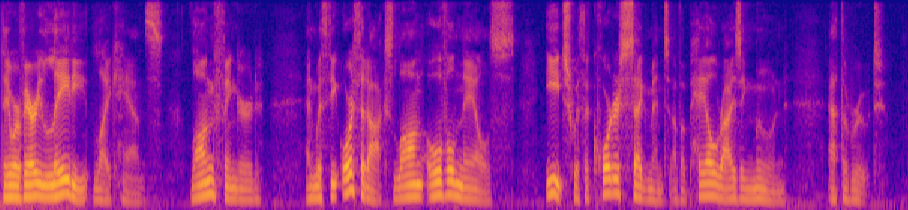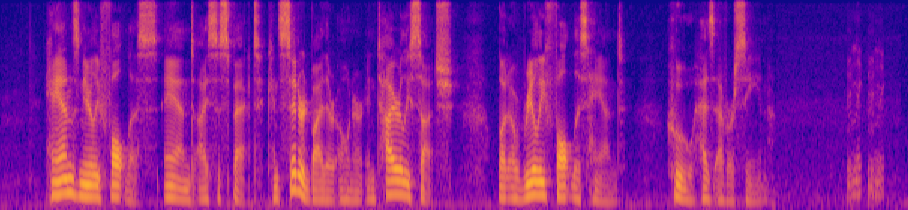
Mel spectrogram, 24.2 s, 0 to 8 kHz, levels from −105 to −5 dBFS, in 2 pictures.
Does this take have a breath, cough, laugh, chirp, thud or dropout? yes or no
yes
